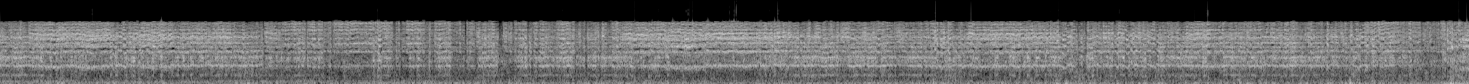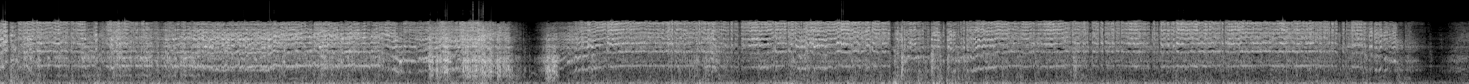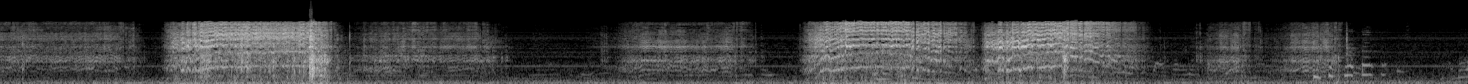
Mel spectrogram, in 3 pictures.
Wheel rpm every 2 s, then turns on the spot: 220, 230, 230, 220, 230, 230, 230, 230, 220, 150, 180, 220, 220, 220, 80, 100, 90, 20, 60, 120, 30, 10.
28-30 32-36 40-44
